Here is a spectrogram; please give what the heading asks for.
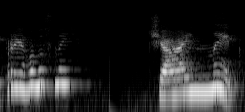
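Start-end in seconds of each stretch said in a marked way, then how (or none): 1.9-3.0 "Чайник" with a long held Н; sound Н emphasized. Shown as a demonstration. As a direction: hum through the Н in "Чайник". («Чайник» із протяжним Н)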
